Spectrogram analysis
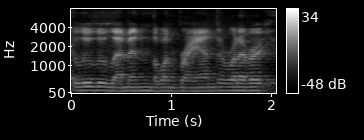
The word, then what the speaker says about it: Lululemon: That's how Ben pronounced it for the longest time until Maria pointed it out to him, because he just kept saying Lulumon, because I guess he was reading it wrong or something.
